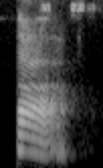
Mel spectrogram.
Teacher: Ta itu ujung lidah bertemu dengan gusi. Tempat tumbuh gigi atas. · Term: huruf ta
